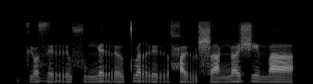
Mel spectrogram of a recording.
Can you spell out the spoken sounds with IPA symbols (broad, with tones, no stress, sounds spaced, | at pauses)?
kʲ ɔ˩˥ z ɘ˩˥ r ɘ˩˥ sʷ ə˨˩ ŋ ɛ˦˥ r əː˩˥ tʷ ɑ˦˥ r ɘ˨˩ r ħ əː˨˩ r ʂ a˨˩ ŋ ɐː˦˥ ʃ e˥˨ m aː˥˨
